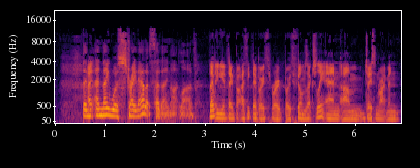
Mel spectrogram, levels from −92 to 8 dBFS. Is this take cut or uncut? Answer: cut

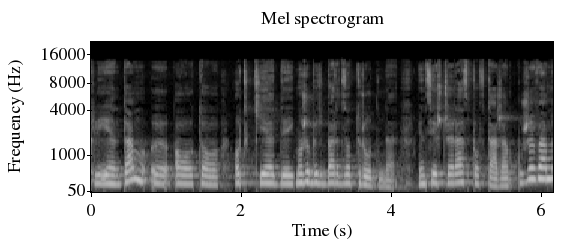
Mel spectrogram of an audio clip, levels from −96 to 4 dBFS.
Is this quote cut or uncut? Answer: cut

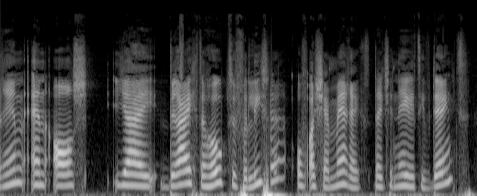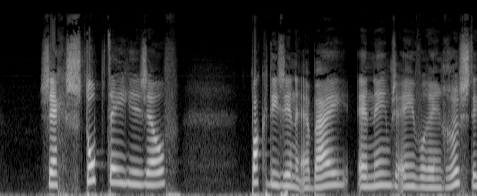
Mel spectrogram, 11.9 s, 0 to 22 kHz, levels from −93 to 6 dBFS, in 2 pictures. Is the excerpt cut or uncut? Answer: uncut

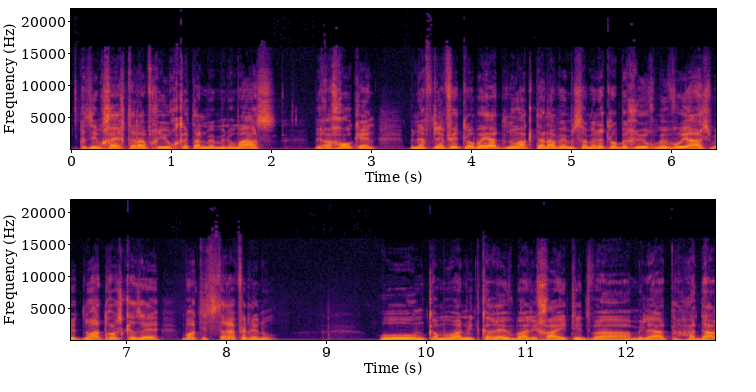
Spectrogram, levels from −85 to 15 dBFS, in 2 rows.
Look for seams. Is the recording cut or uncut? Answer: uncut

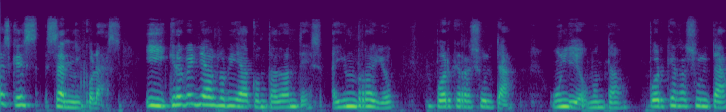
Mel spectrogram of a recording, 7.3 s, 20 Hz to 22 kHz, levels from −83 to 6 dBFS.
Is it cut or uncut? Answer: uncut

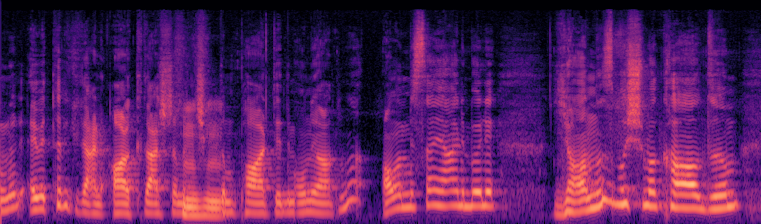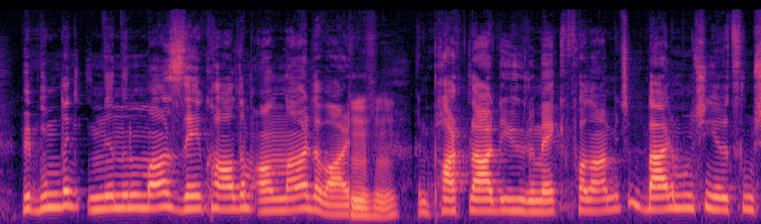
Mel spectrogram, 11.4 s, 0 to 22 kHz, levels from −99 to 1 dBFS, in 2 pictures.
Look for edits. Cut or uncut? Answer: cut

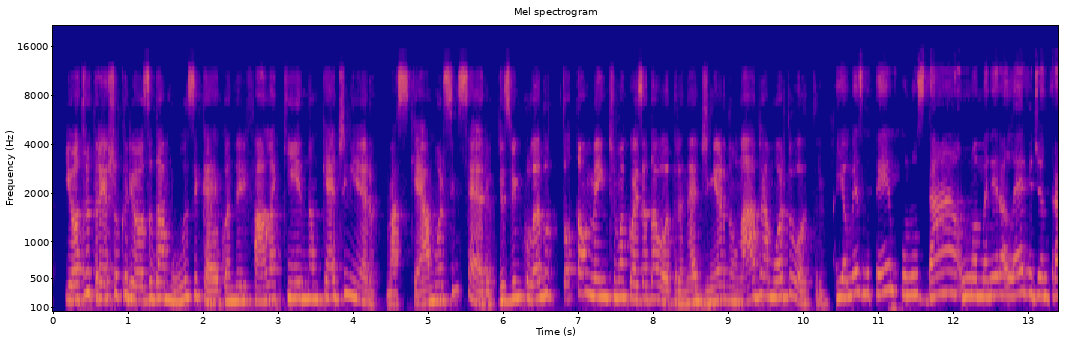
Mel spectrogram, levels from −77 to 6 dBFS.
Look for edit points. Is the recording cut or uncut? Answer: cut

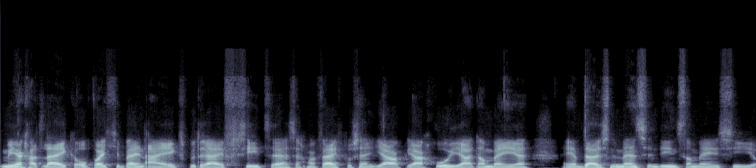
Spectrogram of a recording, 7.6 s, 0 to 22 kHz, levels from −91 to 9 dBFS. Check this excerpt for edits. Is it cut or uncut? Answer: uncut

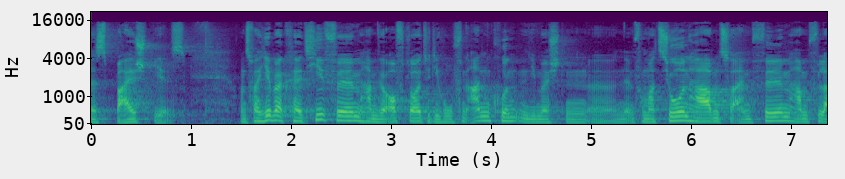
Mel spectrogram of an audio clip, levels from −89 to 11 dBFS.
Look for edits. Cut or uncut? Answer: uncut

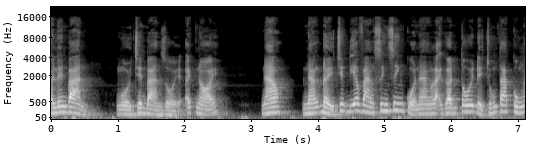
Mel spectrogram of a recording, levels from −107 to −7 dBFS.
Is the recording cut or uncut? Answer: uncut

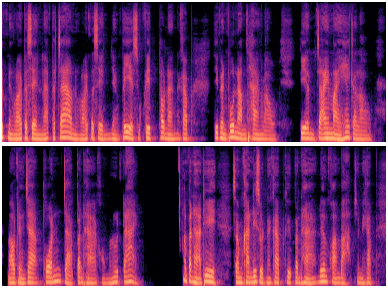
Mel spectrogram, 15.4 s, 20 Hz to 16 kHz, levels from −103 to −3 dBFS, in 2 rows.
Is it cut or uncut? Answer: uncut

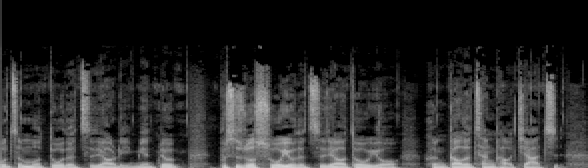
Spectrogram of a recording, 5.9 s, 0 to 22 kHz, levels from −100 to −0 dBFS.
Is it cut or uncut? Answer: cut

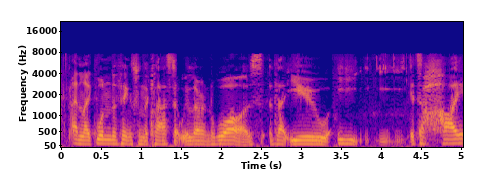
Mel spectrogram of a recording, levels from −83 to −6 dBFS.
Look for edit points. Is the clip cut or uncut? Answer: cut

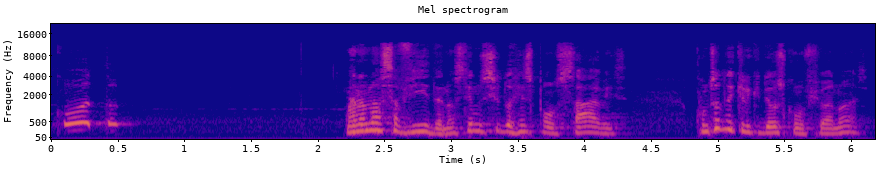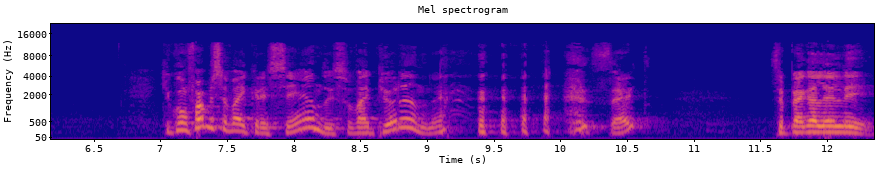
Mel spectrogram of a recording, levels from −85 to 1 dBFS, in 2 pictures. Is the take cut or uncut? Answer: uncut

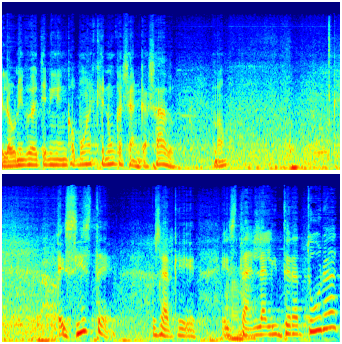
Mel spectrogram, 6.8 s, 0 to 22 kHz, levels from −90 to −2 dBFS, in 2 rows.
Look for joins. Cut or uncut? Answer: cut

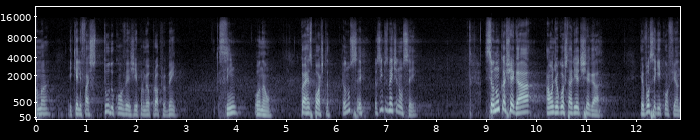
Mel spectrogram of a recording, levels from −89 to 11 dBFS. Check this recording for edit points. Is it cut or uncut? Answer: cut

